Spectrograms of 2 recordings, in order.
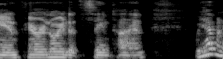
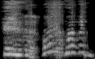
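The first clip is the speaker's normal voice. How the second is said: very high, soft squeaky wail; mock crying; 5 dB quieter, slower than usual. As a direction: imitate sobbing in disbelief, hammed-up. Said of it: "just crying in each other's arms".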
